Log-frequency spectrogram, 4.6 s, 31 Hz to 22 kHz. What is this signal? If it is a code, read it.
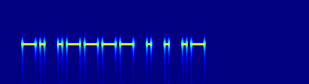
Morse code, heard as a keyed tone, about 18 wpm, 700 Hz. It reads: N1EEA
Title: Speed Racing - USA 1x3 Call Signs 15wpm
